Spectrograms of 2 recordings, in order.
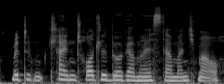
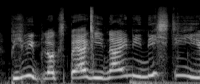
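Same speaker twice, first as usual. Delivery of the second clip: higher panicky voice; frightened mayor; 7 semitones higher than usual. Retold or imitated. Podcaster voicing the scared mayor, higher. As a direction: stammer in mock fright.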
